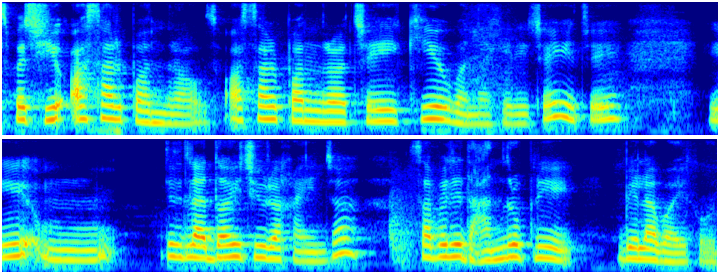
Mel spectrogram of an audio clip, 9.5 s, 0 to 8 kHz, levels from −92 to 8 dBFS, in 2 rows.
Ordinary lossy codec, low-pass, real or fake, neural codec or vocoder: none; none; real; none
